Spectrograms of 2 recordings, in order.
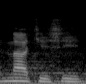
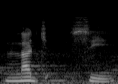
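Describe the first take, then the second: First: The j is followed by an i vowel. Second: The j is followed directly by s, no vowel. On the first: "juga bisa dibaca kasroh" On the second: "jimnya bisa dibaca sukun"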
